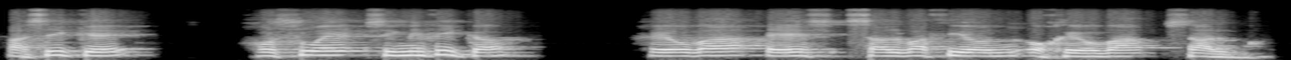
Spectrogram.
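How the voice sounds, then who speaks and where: A man's voice: high voice, steady tone, slow, darkish tone. A man preaching a sermon from Spain, explaining step by step and asking then answering his own questions.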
